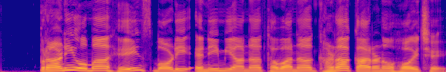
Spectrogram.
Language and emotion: Gujarati, neutral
